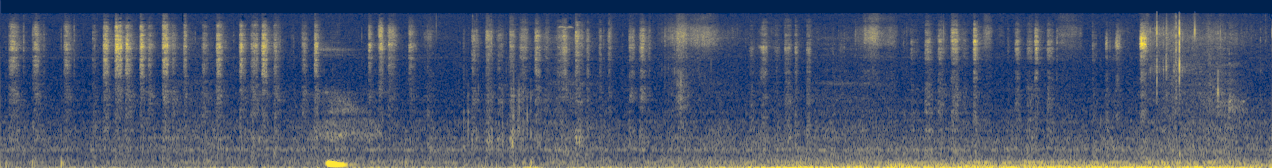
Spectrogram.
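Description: Alcohol marker (Arrtx) scrubbed quickly back and forth on paper, a fast run of soft scratchy strokes as a second coat of yellow is laid over the flowers. A brief vocal sound comes about three seconds in.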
